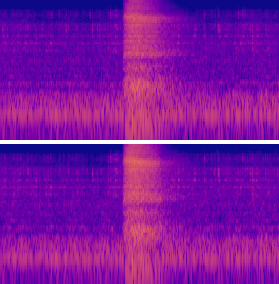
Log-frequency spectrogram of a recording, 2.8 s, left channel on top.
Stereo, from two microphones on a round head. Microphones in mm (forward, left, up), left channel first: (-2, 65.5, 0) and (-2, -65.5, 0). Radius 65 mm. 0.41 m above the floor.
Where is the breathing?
35° right (ahead or behind), 1.1 m.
